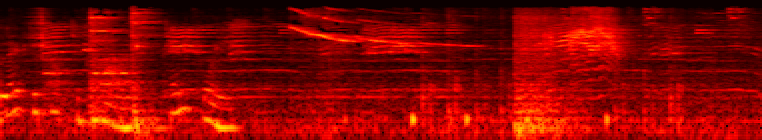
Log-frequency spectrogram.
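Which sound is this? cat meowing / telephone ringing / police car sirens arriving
cat meowing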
